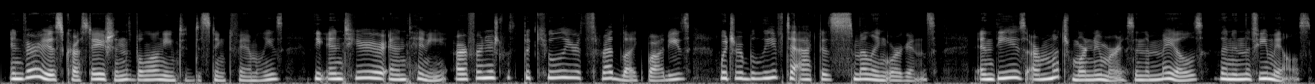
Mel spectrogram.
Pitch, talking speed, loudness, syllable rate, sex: 235 Hz, 175 wpm, -15 LUFS, 5.6 syllables/s, female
